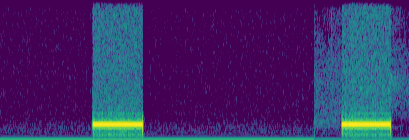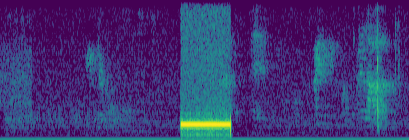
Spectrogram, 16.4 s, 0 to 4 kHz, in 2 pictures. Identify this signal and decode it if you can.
Ringback tone (China, 450 Hz).
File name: out- -2044- - - .36791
